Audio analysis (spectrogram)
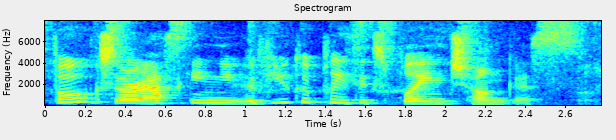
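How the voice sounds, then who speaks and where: A woman's voice: fairly high pitch, lively intonation, moderate pace. A woman co-hosting a livestream in casual, informal chat. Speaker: livestream co-host.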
